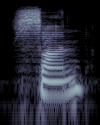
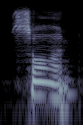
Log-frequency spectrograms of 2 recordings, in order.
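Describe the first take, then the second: First: The vowel is plain, like in sun. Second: The vowel is nasal and slightly different. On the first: The speaker calls it wrong. "It's not literally just sun" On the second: The speaker calls it right. "The sound is um coming from um our nose"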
